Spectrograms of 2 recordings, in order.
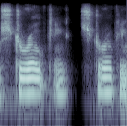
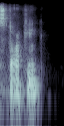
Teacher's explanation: he needs to get that R there and a long o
